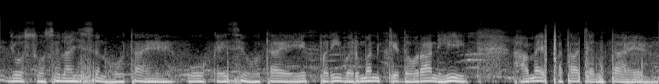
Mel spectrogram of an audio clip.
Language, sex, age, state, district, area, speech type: Urdu, male, 30-45, Uttar Pradesh, Gautam Buddha Nagar, urban, spontaneous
